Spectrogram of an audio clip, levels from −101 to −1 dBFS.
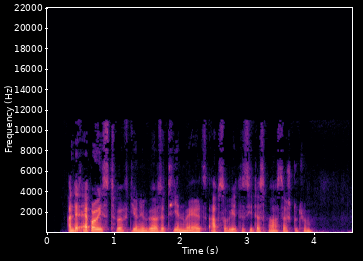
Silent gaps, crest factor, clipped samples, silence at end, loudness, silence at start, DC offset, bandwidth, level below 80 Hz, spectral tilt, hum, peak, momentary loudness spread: none; 24 dB; under 0.1%; 0.6 s; -29 LUFS; 0.3 s; under 0.1%; 11.5 kHz; -48 dBFS; -8 dB/octave; none; -4 dBFS; 14 LU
